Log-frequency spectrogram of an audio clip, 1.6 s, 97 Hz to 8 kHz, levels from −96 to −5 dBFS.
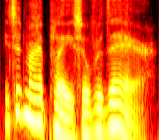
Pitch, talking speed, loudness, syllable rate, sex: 140 Hz, 225 wpm, -15 LUFS, 6.2 syllables/s, male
